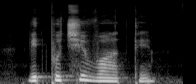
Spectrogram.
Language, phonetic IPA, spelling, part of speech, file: Ukrainian, [ʋʲidpɔt͡ʃeˈʋate], відпочивати, verb, Uk-відпочивати.ogg
- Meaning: to relax, to have a rest, to take a rest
